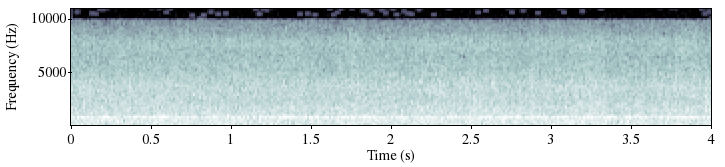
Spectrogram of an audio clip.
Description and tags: The slightly modified (bass boost) sound of an artillery system re-aligning itself.
Note that while the video uploader may not be a soldier, the video material was made by an US Army soldier during duty.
